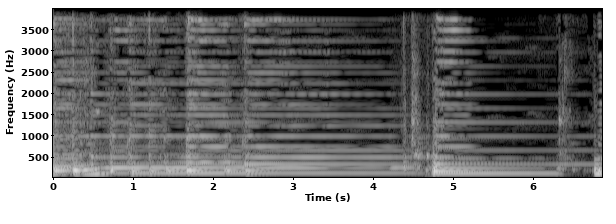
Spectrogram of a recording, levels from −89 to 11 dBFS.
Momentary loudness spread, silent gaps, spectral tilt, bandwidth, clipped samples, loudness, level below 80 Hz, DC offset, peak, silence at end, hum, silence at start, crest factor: 14 LU; none; -11.5 dB/octave; 4 kHz; under 0.1%; -20 LUFS; -50 dBFS; under 0.1%; 0 dBFS; 0 s; none; 0 s; 18 dB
